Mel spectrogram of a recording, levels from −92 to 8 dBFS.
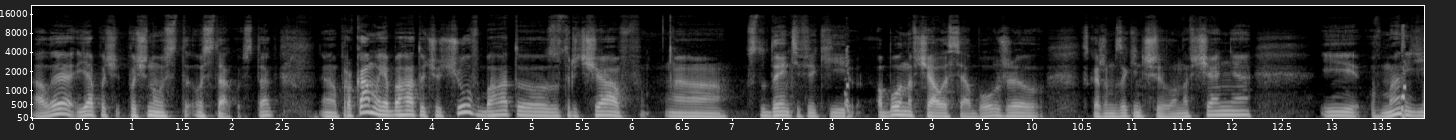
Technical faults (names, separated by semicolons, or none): broken MP3 bit reservoir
